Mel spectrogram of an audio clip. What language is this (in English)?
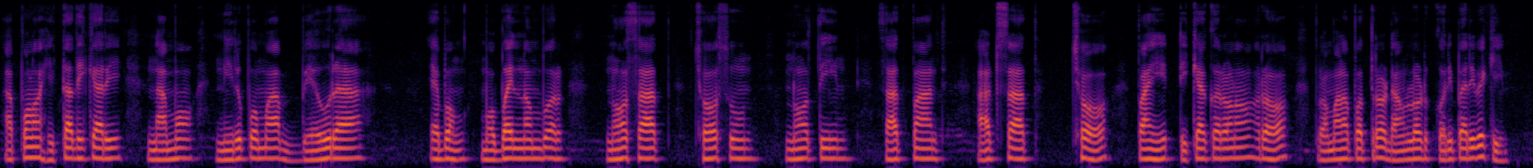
Odia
